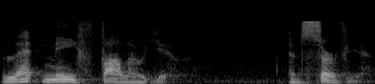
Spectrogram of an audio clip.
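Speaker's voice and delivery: hushed surrender, sinking at the end; humble prayer. Acted. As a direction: pray it quietly, phrase by phrase.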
